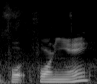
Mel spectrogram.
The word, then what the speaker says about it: Fournier: It's not so hard, but we have French, Fournier. which is like Fournier. Yeah. So that's why up here it seems to be pronounced properly.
